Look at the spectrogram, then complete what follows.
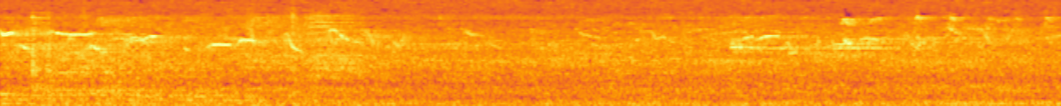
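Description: Outdoor balcony ambience: a steady low hum of city background noise, with many short, high bird chirps scattered throughout.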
